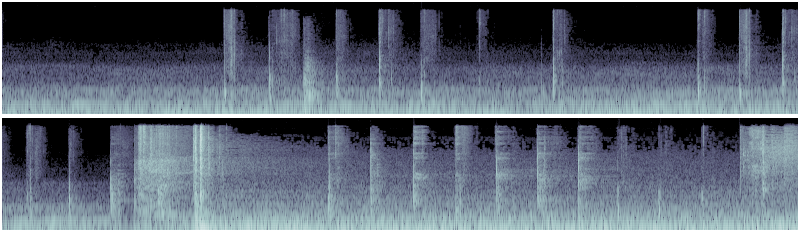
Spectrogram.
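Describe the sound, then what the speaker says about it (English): Footsteps tap at an even pace through a spooky corridor in The Stanley Parable, then a large door opens with a heavy thud and rumble before the steps continue into a huge room. "Stanley walked straight ahead through the large door that read Mind Control Facility"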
